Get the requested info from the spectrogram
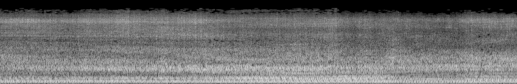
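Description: T-72 tank's V12 diesel engine running steadily as the tank drives close by.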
